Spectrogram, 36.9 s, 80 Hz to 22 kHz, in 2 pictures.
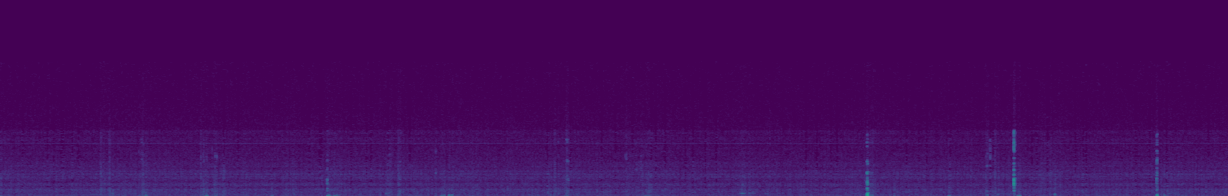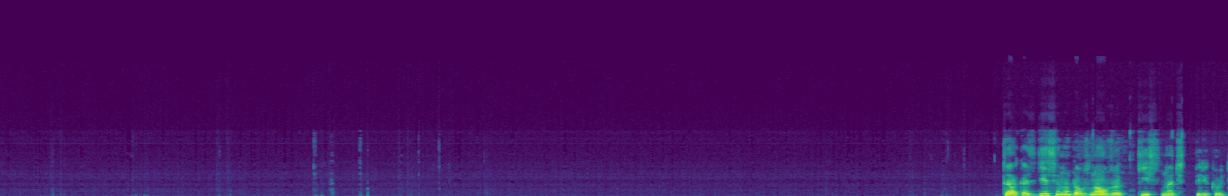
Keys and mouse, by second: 2.2 middle click, 5.0 r, 5.8 click, 6.4 g, 17.3 r, 19.3 click, 20.4 g, 21.7 click, 23.1 a, 23.6 i, 25.7-32.1 drag, 32.6 middle click, 35.0 middle click, 36.1 click.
